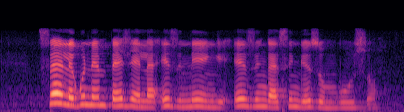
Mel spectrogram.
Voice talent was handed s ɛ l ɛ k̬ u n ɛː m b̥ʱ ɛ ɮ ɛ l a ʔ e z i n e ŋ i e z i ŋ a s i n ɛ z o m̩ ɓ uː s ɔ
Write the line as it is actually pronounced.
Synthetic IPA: s ɛ l ɛ k̬ u n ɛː m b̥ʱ ɛ ɮ ɛ l a ʔ e z i n e ŋ i e z i ŋ a s i ŋ ɛ z o m̩ ɓ uː s ɔ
